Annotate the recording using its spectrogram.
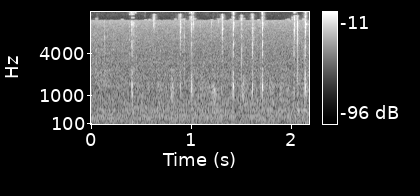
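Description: Faint, scattered small ticks and taps of a stylus writing on a pen tablet, several a second, over quiet room tone.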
